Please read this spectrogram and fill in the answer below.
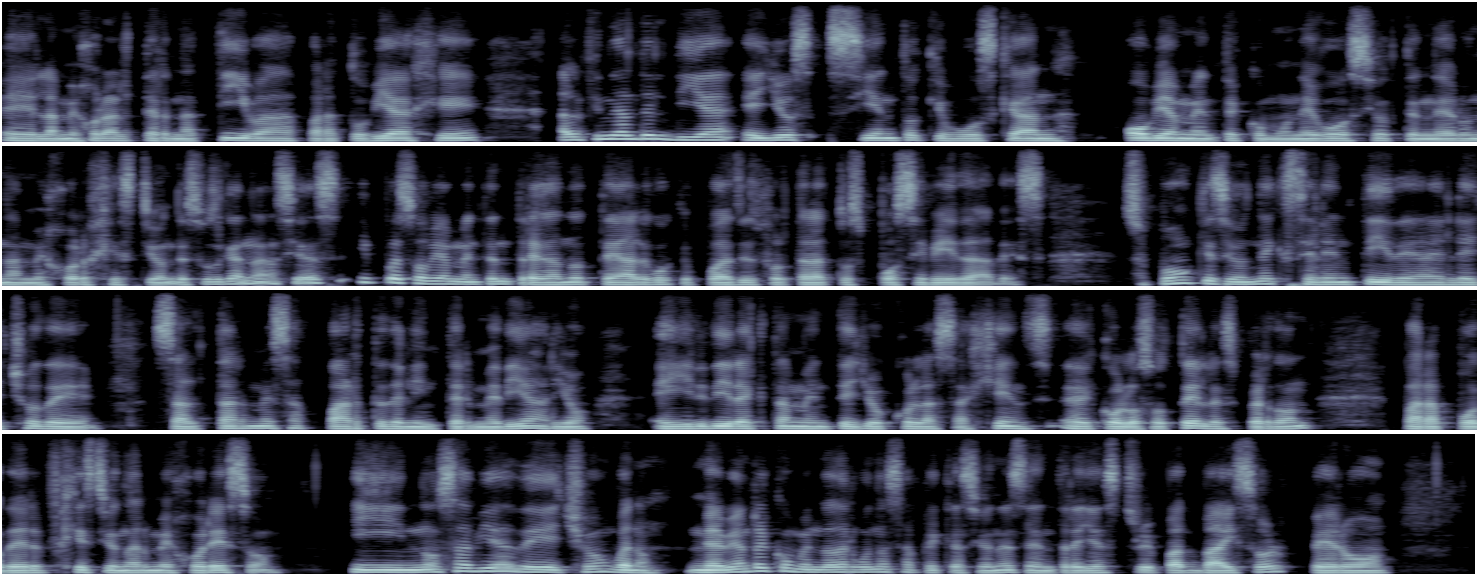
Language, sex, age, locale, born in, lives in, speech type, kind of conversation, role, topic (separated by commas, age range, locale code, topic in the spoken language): Spanish, male, 25-29, es-MX, Mexico, Mexico, conversation, advice, user, ¿Por qué me cuesta organizar mis viajes y vacaciones?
